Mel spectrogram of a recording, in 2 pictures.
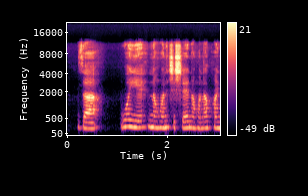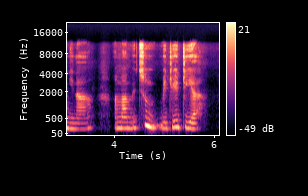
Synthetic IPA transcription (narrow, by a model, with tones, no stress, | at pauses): za˨ | wɔ˦jɛ˦nã˨ɦɔ̃˦nʊ̃˦t͡ɕʰɪ˨ɕɛ˦nã˨ɦɔ̃˨n˦ã˦kʷʰã˦ɲĩ˨nãː˦a˨mã˨mẽ˨tʰũ˦mːẽ˨dɥe˦di˦a˨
